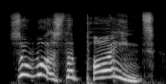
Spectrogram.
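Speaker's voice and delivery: high, slow despairing wail. A narrator's reading. James wails to Thomas, high and slow. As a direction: whine it out like a hopeless kid. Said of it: "wails James".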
